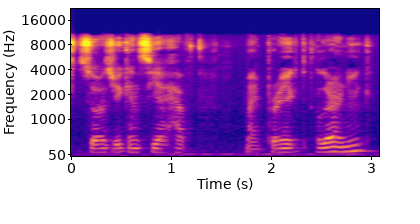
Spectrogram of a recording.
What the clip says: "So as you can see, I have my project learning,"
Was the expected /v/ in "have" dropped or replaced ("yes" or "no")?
no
